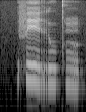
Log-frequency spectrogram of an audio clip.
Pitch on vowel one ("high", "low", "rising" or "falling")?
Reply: falling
